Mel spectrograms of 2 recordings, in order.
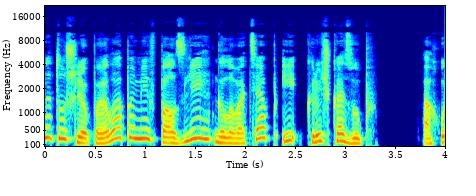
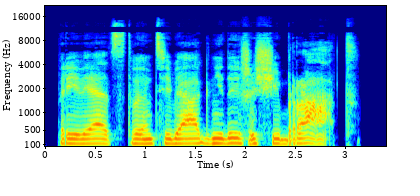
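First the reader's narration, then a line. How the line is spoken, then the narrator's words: Creature hissing. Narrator (Russian): прошипел головотяп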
